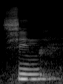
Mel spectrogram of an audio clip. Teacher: Tone 1. It's a high level, 心. And then 性, tone 4, it's a high falling.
